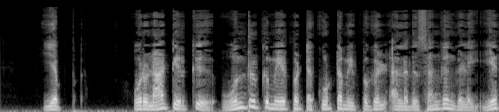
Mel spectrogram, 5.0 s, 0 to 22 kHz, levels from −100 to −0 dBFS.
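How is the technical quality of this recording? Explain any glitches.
The quality drops partway through. From 1.02 s to the end, the speech plays as an adaptive stream at a lower bitrate. The connection slowed, so a leaner version took over with no gap. Nothing remains above 14.9 kHz, consistent with a switch to roughly 20 kbit/s HE-AAC.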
